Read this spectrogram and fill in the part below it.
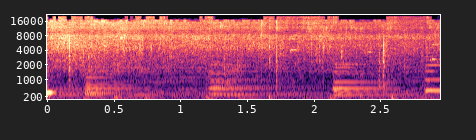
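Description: Fresh curry leaves dropped into moderately hot oil crackle and sizzle in short bursts, with steady frying hiss and a few stirring clatters, close and alone without talk.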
